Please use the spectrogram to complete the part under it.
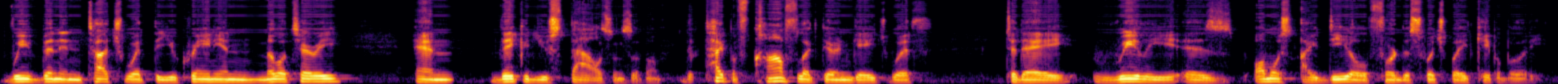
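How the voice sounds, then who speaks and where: Interview subject: Afghan-born male executive, lowish voice, emphatic and personal. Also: fairly even intonation, normal speed, mellow. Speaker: company chief executive. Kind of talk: interview answers.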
